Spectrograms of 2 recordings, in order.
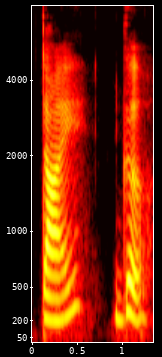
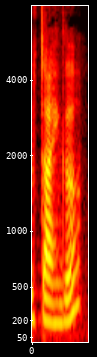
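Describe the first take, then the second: First: "ti-ge" as two separate beats, a pause between; teacher breaking "ti-ge" in two; split into syllables. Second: Said in the usual way. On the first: Shown as a demonstration. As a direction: sound out "ti-ge" syllable by syllable. Demonstrates the two vowel sounds.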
